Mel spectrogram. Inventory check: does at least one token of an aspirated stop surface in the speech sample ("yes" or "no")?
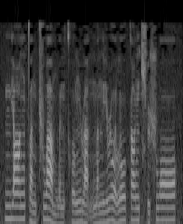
yes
